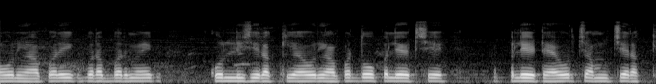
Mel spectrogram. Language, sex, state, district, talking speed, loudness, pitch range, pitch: Hindi, male, Uttar Pradesh, Shamli, 190 wpm, -14 LUFS, 150-155 Hz, 150 Hz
